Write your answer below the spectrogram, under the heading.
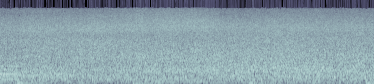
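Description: Loud, steady rush of a river's whitewater rapids pouring over boulders.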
